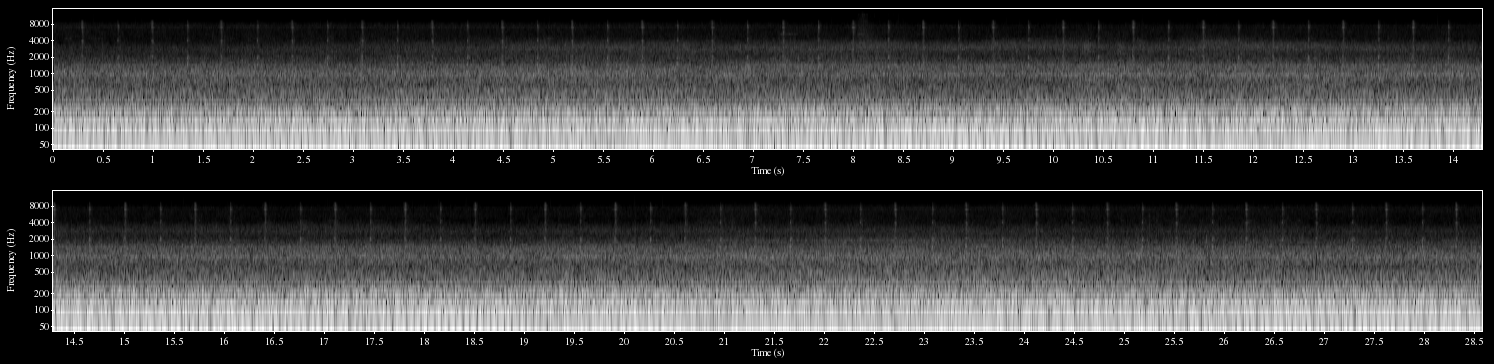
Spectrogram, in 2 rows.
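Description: Porsche 718 Boxster S's turbocharged flat-four running at a steady engine speed while driving, over a constant low rumble of engine and road noise.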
